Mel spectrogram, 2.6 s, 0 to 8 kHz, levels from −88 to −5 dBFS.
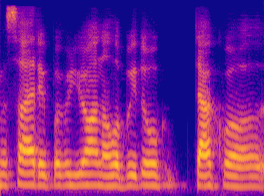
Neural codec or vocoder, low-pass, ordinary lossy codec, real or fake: codec, 16 kHz, 0.7 kbps, FocalCodec; 7.2 kHz; MP3, 64 kbps; fake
